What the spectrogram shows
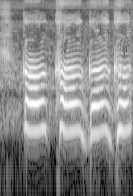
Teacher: क, ख, ग, घ इनका उच्चारण भी कंठ से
